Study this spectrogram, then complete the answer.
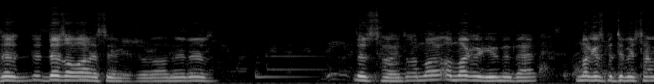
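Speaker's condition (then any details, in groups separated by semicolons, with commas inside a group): Cerebral palsy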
